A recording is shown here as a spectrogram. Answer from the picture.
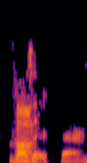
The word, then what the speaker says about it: laissez-faire: Laissez-faire, I think, is the pronunciation.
